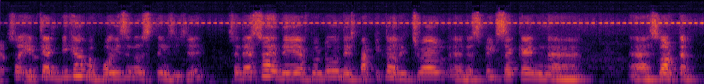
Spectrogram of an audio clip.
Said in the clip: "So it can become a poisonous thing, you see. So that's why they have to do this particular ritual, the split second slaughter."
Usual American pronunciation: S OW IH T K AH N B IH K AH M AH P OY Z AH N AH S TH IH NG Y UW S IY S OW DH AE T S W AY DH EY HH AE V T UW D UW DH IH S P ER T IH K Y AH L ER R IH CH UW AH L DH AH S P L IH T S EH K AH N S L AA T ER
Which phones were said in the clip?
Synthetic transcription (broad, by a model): S OW IH T K AH N B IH K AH M AH P OY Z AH N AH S T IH NG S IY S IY S OW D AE T S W AY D EY HH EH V T UW D UW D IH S P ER T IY K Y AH L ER R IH CH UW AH L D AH S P IY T S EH K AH N S L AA T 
